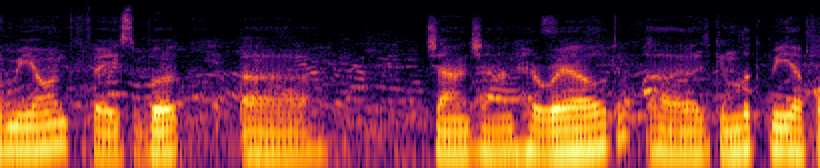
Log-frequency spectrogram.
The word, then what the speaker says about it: Harreld: No, it's Harreld. It's actually pronounced Harreld. Okay. But it's better than when a teacher from maybe fourth or third grade pronouncing it Harfield. So if you say Harreld, you're right there.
